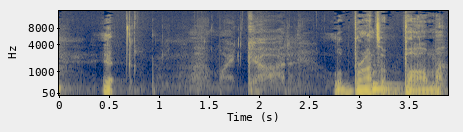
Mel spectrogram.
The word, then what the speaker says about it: LeBron: LeBron's a bum. Lincoln, you said it wrong. It's LeBron.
